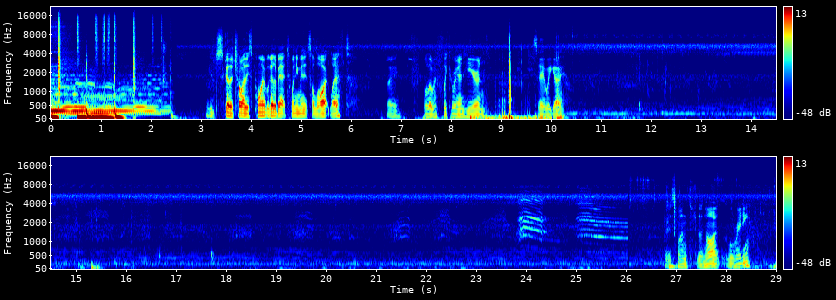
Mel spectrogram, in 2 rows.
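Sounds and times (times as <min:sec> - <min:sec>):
insects chorus: 0:02.4 - 0:29.0.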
